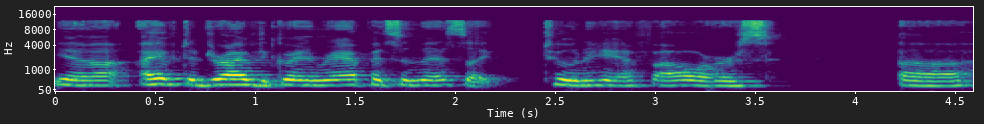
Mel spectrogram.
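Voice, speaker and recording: In a room with audible echo, a woman of medium pitch speaks at a moderate pace in a dark, mellow tone with monotone, flat intonation. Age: 70s. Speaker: landlord in eviction case. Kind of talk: court hearing. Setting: video call from courthouse computer. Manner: halting.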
